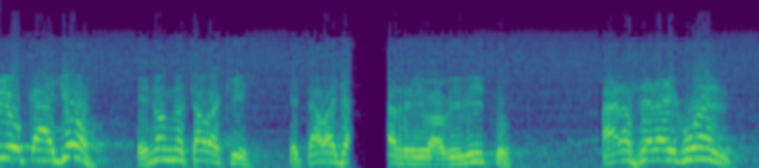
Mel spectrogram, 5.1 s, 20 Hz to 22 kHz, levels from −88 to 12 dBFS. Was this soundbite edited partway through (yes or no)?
no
